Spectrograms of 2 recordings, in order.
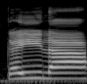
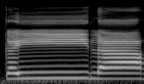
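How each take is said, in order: First: The first vowel is said quickly and softly. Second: The first vowel is drawn out or jolted. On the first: The speaker calls it right. "जल्दी से पढ़ जाएंगे" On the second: The speaker calls it wrong. "गलत है"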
